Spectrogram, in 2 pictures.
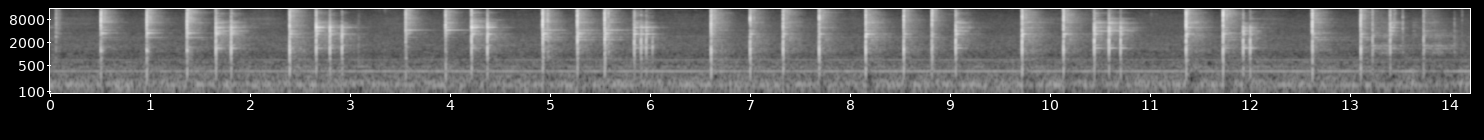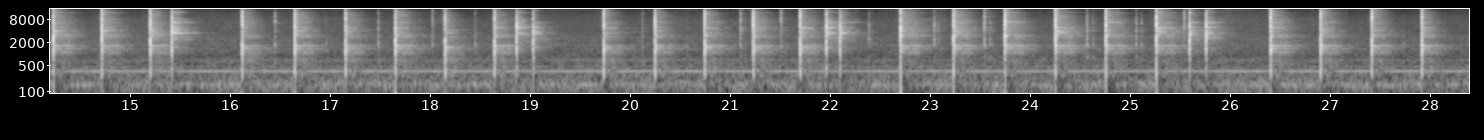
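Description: Hand hammer striking a red-hot steel bar on an anvil as it is drawn out, in a steady rhythm of about two to three blows a second, each with a short metallic ring. A steady hum runs underneath.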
